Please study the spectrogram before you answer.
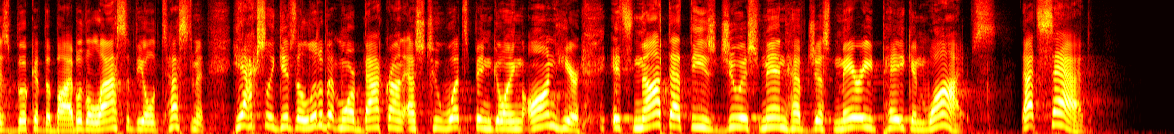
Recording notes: Sunday Morning Sermon Audio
